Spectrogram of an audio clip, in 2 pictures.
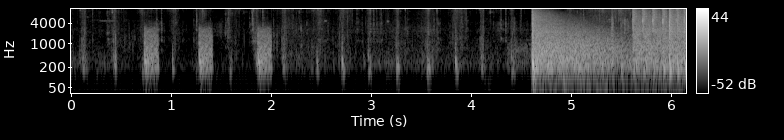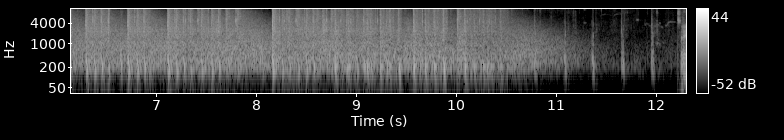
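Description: Sustained gunfire from a firefight in a hardcore video game match, rapid bursts and single shots forming a dense clatter that starts abruptly partway through and runs for several seconds after a few scattered footstep-like thumps.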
